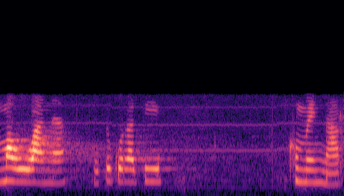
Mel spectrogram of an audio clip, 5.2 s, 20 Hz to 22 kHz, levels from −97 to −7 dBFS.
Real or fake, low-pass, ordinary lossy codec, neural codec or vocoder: real; 3.6 kHz; none; none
